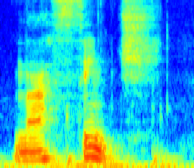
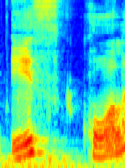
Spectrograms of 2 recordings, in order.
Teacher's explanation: SC juntos, mas eu não escuto aquele S.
